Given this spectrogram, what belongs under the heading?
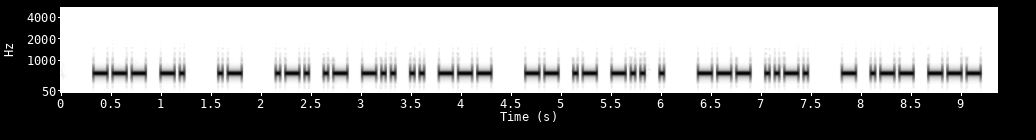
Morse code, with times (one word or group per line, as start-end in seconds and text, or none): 0.3-1.2 ON
1.6-1.8 A
2.2-4.3 RADIO
4.7-6.0 MADE
6.4-7.5 OF
7.8-9.2 TWO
